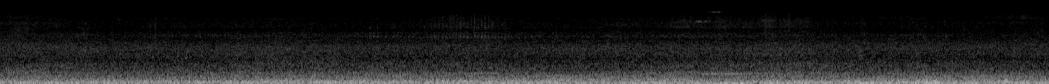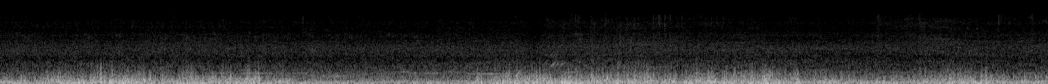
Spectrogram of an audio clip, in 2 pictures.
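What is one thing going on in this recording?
Cars drive past on a nearby street with a low rumble.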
